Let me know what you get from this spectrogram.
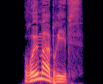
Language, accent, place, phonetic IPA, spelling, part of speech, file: German, Germany, Berlin, [ˈʁøːmɐˌbʁiːfs], Römerbriefs, noun, De-Römerbriefs.ogg
- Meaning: genitive singular of Römerbrief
